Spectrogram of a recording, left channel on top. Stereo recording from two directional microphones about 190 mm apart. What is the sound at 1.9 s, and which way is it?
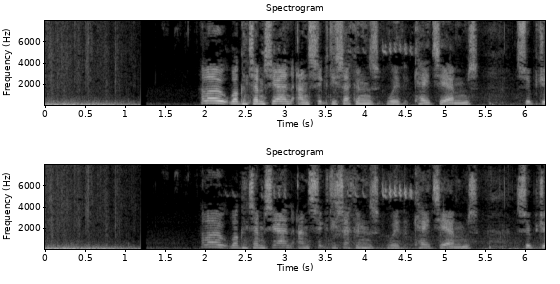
Speech, 60° left (ahead or behind).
